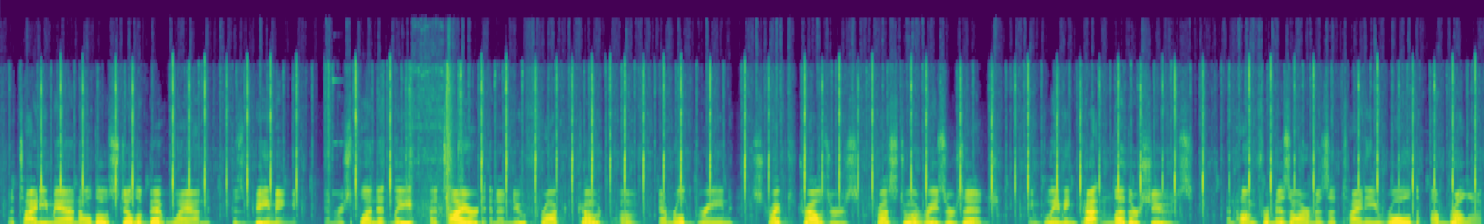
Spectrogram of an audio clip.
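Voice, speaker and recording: A man's voice: medium pitch, animated, moderate pace, hardly any pauses, background noise. A man giving dramatic scripted narration in the style of a 1940s radio adventure serial.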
